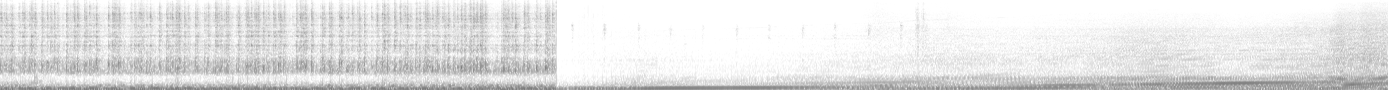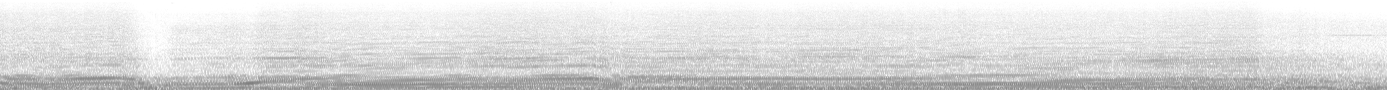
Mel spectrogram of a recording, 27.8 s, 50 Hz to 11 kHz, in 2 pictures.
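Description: Cammed Pontiac G8's V8 idling with loud, steady exhaust noise. About five seconds in it switches to the engine heard from inside the cabin, pulling up through the gears with its pitch rising and dropping back at each shift, then settling to a steady cruise.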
